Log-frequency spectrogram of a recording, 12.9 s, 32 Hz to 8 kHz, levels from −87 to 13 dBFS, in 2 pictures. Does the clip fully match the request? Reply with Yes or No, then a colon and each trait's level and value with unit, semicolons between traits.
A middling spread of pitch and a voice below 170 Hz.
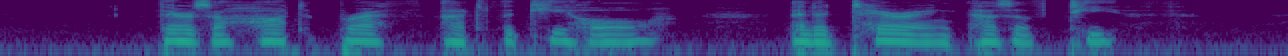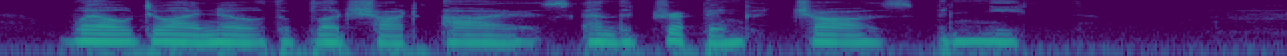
No: narrow, 1.7 semitones; low, 135 Hz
